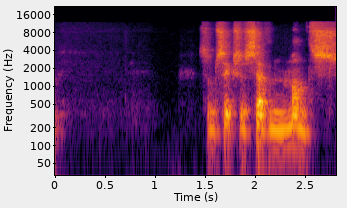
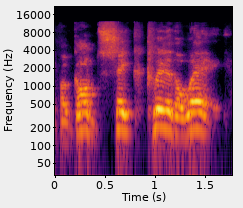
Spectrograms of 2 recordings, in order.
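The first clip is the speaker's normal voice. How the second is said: high, urgent warning, louder at the end; 7 semitones higher, 5 dB louder, slower than usual. Acted. Signalman voices what the gesture says, urgent warning. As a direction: warn them off the track. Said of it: "as if someone was saying".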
